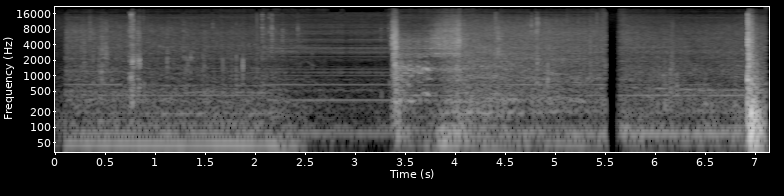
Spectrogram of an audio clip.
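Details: 1983 Mercedes 380SL 3.8-litre petrol V8, well maintained, twin-row timing chain conversion: no glow needed, brief crank, then it catches cleanly and settles into a quiet, even idle; normal start.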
